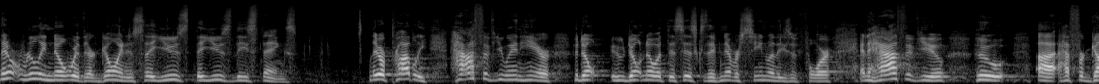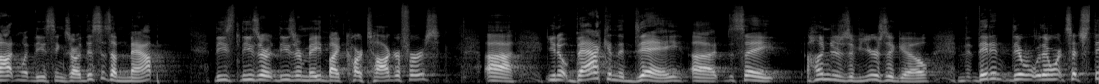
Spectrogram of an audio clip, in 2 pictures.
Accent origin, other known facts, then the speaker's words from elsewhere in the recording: Branson, Missouri, United States; now in Orlando, United States; I'm from Branson, Missouri, and Branson, Missouri is another tourist town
